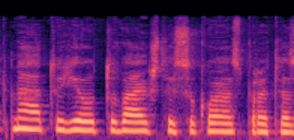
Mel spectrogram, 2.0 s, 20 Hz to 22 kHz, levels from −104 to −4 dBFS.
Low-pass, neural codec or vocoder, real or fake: 14.4 kHz; vocoder, 44.1 kHz, 128 mel bands, Pupu-Vocoder; fake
